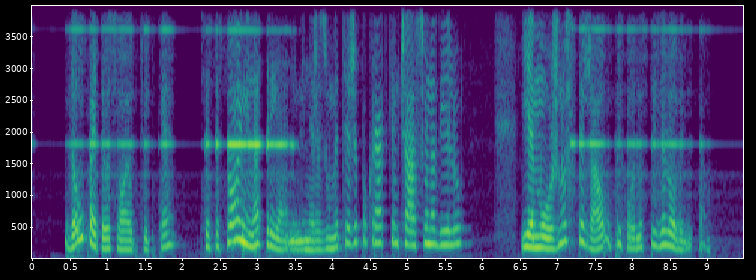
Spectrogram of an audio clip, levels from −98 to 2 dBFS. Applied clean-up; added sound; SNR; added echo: neural mask model RNNoise.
